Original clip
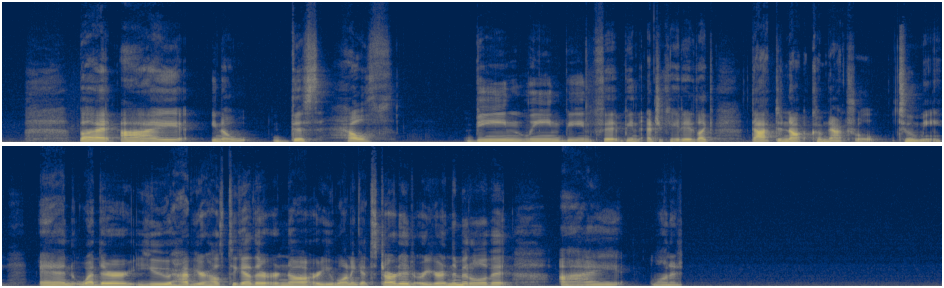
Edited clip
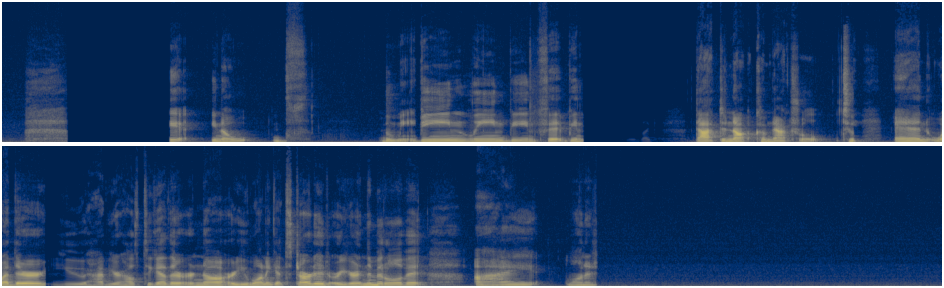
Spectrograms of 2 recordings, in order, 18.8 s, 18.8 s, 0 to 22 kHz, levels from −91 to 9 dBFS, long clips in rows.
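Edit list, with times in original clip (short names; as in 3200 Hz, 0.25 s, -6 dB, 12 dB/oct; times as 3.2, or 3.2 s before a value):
0.66–1.69 mute
2.85–3.7 cut
6.38–7.55 fade in exponential
9.08–9.37 move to 4.7
10.69–12.31 fade in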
